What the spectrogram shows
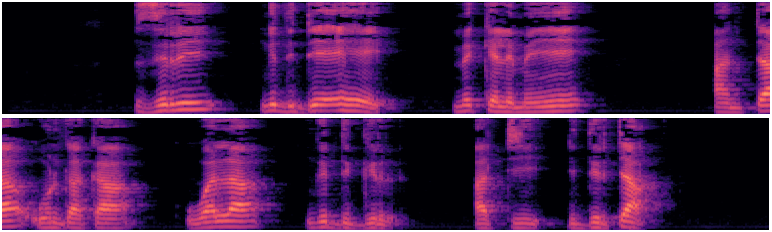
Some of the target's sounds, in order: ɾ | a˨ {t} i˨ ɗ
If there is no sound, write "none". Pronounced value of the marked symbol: t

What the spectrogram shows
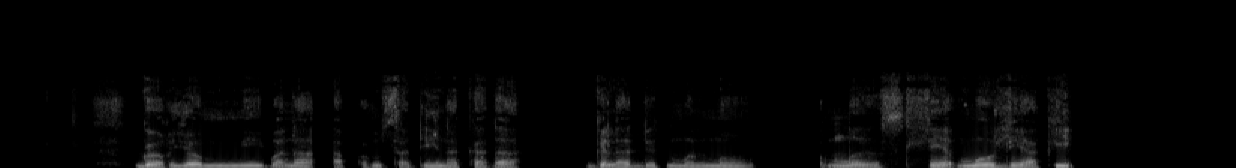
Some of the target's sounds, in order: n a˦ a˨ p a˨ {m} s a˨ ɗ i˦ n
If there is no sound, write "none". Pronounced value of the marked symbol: m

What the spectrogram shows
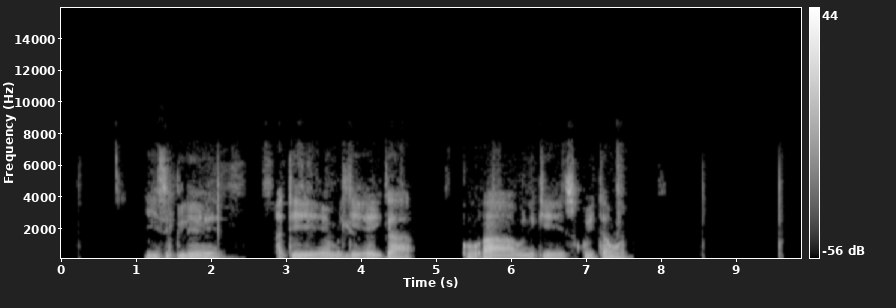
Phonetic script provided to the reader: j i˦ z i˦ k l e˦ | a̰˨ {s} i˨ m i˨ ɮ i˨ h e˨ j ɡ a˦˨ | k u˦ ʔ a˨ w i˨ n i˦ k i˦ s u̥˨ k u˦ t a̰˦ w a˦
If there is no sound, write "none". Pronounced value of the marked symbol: t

